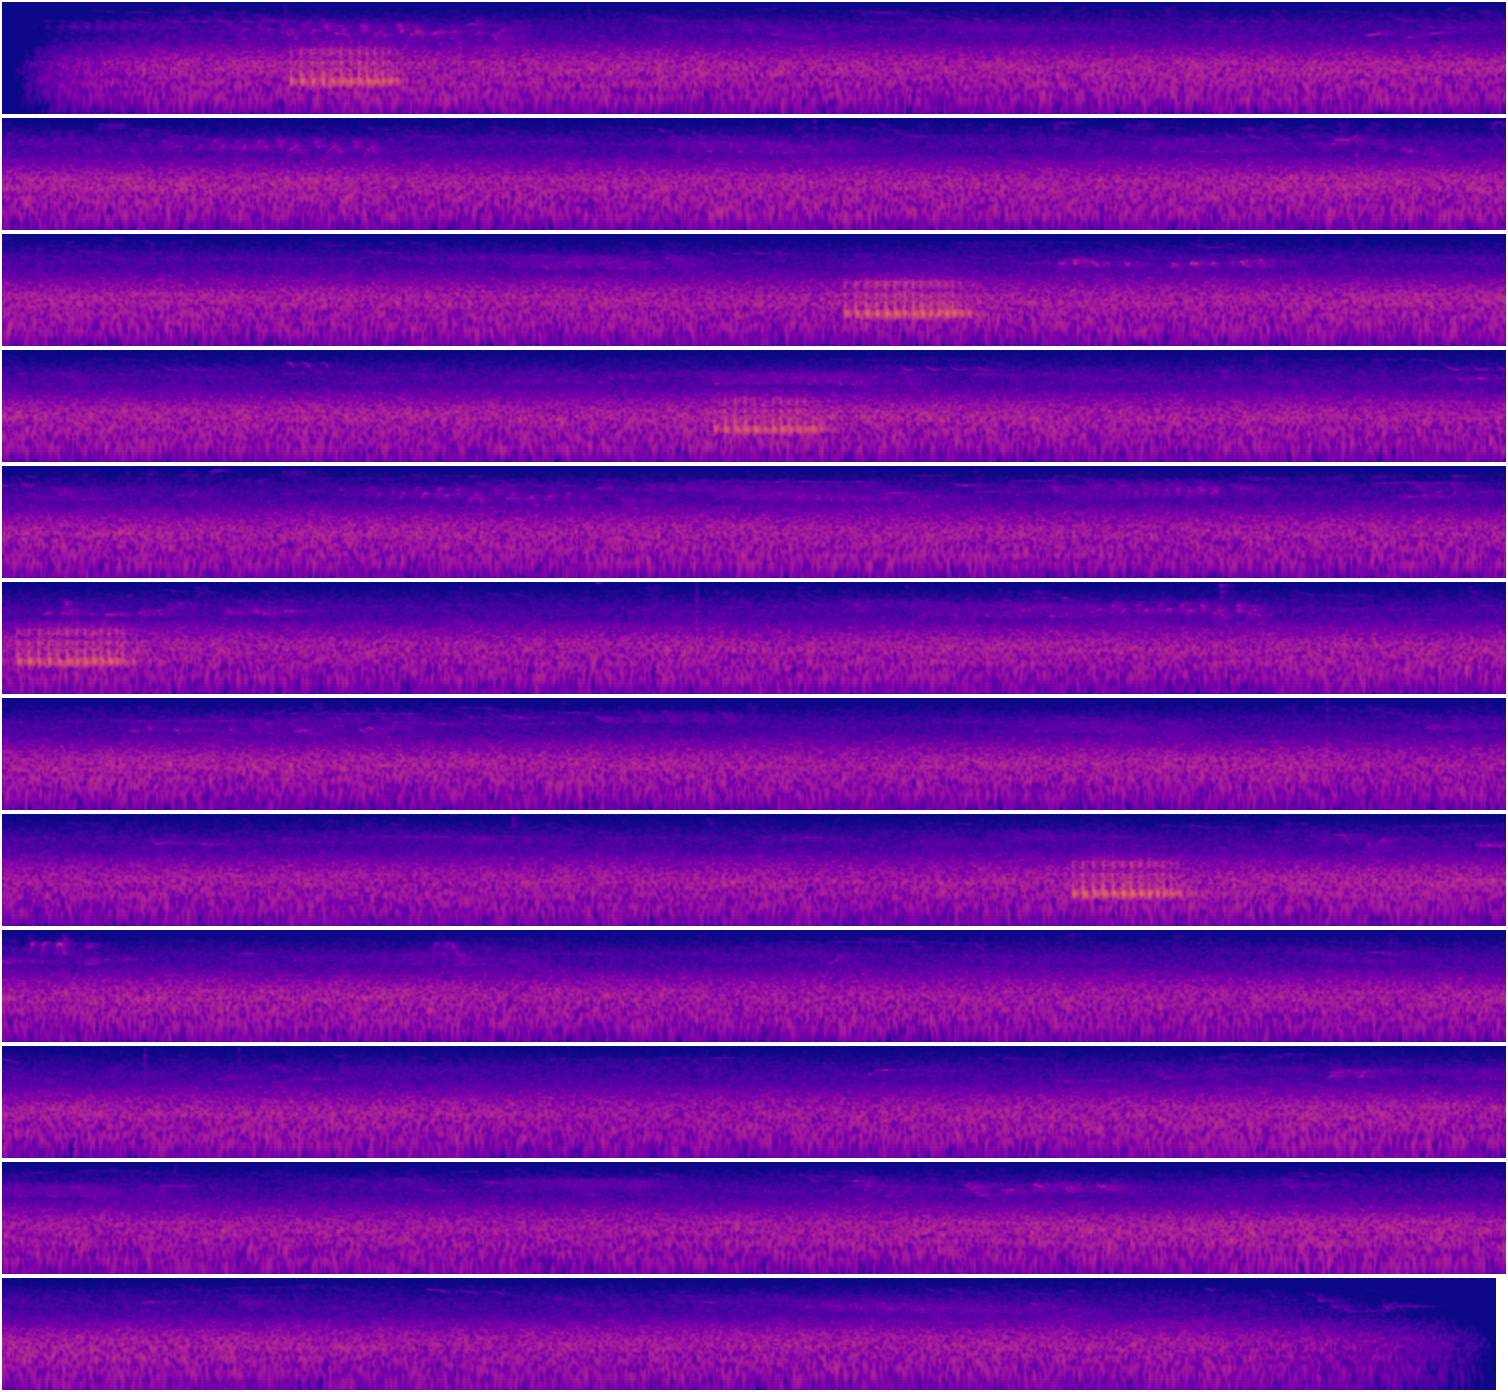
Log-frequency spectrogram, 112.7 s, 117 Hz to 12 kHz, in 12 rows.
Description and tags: An ambient recording from Boleskine with a clear woodpecker sound.
Stereo recording made using Zoom H1 recorder and edited using audacity.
